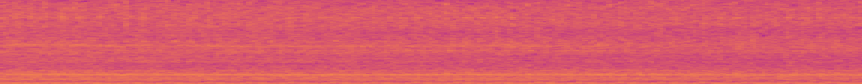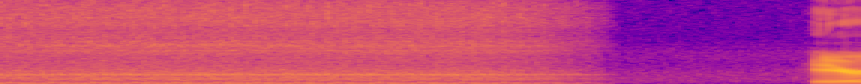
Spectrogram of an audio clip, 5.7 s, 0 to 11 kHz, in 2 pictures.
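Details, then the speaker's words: 2000 Ford Explorer XLT 5.0 V8 with Meziere WP374 electric water pump, after replacing idler assembly with cracked retainer plate: steady smooth idle, no rubbing, knocking or squeal from pump area; faint metallic rattle is from the faulty AC compressor. "but the sound that I was getting coming from from the water pump location down here is gone so that issue is resolved"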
